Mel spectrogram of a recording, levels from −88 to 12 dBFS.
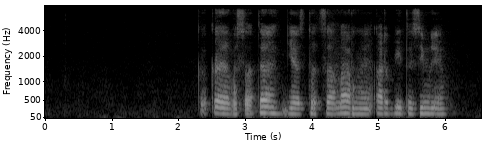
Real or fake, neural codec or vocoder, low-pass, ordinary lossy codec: fake; codec, 44.1 kHz, 2.6 kbps, DAC; 7.2 kHz; AAC, 48 kbps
